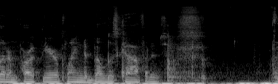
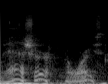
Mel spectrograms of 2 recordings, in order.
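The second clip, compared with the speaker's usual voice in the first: higher, breezy no-worries voice; easygoing reply; 8 semitones higher, 3 dB quieter than usual. Retold or imitated. Answering a clerk's thanks, high breezy reassurance. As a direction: brush it off lightly, sing-song.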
